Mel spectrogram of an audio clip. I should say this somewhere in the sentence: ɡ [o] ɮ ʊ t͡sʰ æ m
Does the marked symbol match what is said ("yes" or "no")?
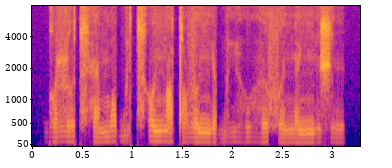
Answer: no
